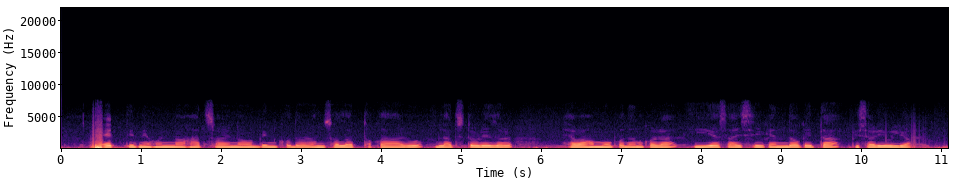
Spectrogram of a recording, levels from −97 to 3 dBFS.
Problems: background sounds at intervals, low volume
